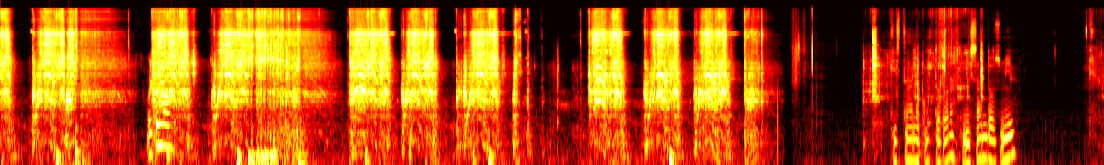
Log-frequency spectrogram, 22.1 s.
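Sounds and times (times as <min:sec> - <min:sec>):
car engine cranking: 0:00.0 - 0:15.5.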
